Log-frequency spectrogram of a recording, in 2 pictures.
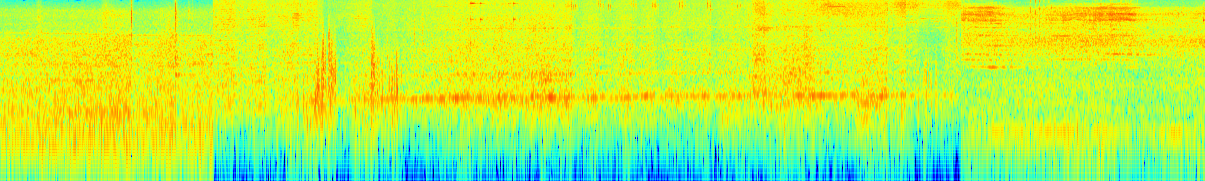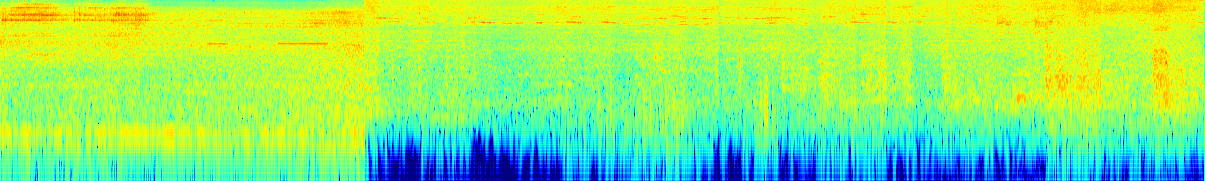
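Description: Hand wrench clicking and scraping as the bolts of a power hammer's crankshaft bearing cover are tightened, over a steady hiss of workshop noise. The background changes abruptly a few times.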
